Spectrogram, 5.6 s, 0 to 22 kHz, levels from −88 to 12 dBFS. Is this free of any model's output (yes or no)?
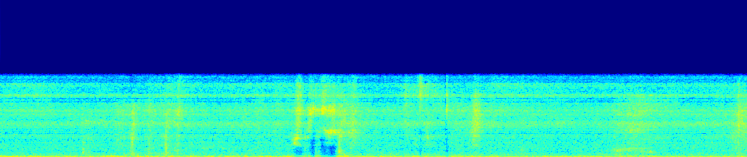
no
